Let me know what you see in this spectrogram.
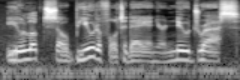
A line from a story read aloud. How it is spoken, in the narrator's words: said the groundskeeper, practically growling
